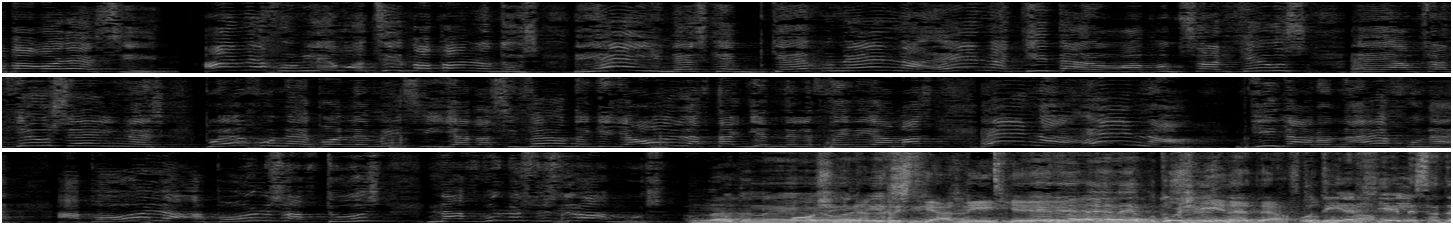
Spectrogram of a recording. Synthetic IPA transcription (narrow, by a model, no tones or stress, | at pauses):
ɐpɐɣo̞ɾe̞si | ɐne̞xunliɣo̞t͡sipɐpɐno̞t̪usie̞line̞sceceexuneenɐenɐcit̪ɐɾo̞ɐpot̪u̥sɐɾçe̞us | ɐpot̪usɐɾçe̞use̞line̞s | pue̞xune̞po̞le̞misiʝɐt̪ɐsiɱfe̞ɾond̪ɐce̞ʝɐo̞lɐɐft̪ɐʝɐt̪ine̞le̞fθe̞ɾiɐmɐsenɐenɐ | cit̪ɐɾo̞nɐe̞xune̞ | ɐpoolɐːpoo̞lusɐft̪us | nɐvɣunest̪uzðɾo̞musnot̪eneosoɾisɐnieenenenepot̪inet̪eɐ̰ftot̪iɐɾçielsɐnd̪e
